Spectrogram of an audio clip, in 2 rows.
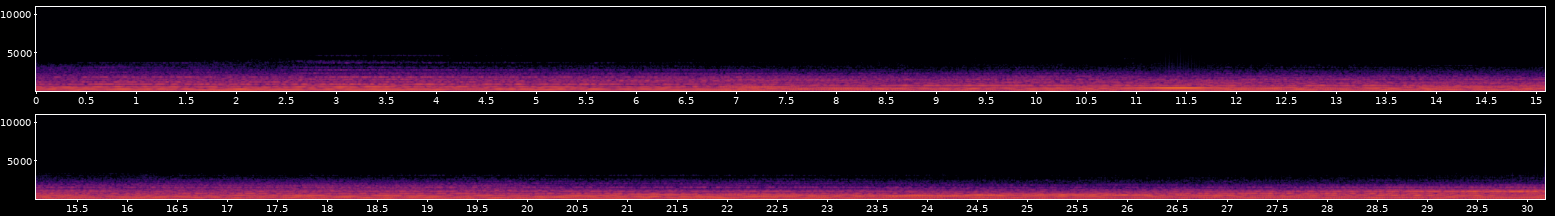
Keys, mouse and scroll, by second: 0.7 click, 1.6 click, 2.6 middle click, 3.3 middle click, 4.5 scroll up 1, 7.3 click, 15.5 click, 19.1 click, 21.5 middle click, 24.4 middle click, 28.6 click.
